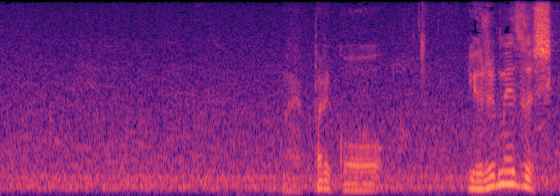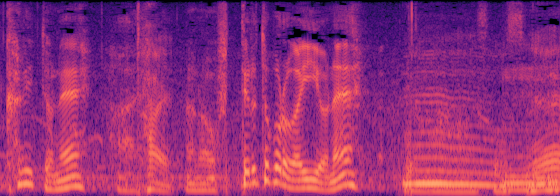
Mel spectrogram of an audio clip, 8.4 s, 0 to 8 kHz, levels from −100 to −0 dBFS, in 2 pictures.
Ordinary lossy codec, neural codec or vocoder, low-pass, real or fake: none; none; none; real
